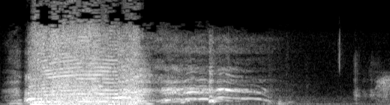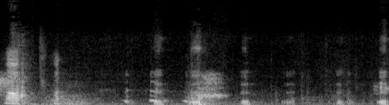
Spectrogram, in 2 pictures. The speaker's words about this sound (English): Stop screaming.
